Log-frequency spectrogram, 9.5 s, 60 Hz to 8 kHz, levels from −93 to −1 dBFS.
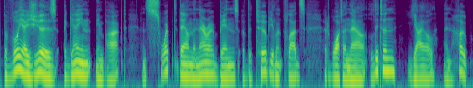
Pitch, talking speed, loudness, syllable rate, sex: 115 Hz, 140 wpm, -20 LUFS, 3.9 syllables/s, male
